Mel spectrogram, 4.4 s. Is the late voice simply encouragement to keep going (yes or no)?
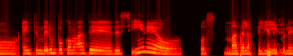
no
